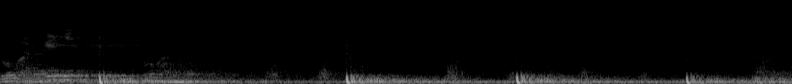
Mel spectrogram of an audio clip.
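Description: A cricket bat taps on artificial turf.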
